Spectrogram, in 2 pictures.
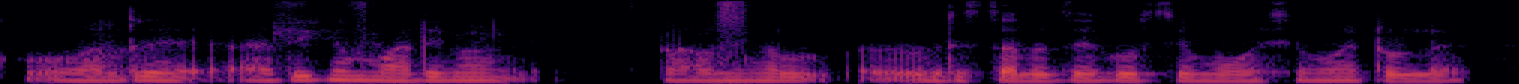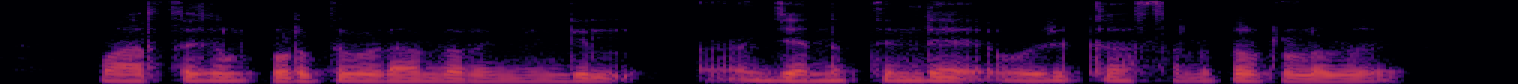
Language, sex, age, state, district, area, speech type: Malayalam, male, 18-30, Kerala, Idukki, rural, spontaneous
